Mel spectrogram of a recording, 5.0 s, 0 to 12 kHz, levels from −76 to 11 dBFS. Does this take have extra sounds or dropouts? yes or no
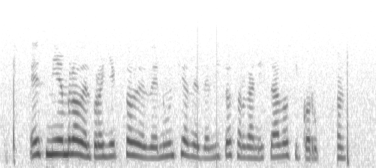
yes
